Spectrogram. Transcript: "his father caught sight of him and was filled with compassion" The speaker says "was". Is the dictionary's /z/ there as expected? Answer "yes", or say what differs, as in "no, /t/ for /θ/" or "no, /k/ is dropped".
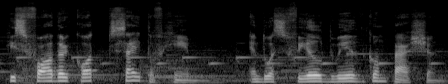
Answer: no, /s/ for /z/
